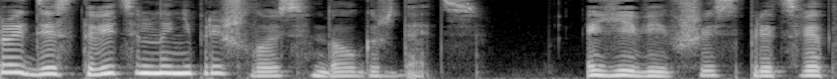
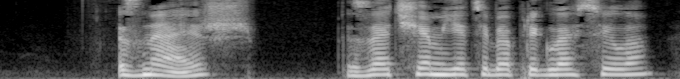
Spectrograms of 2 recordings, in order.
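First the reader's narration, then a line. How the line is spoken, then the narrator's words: Menacing question. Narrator (Russian): Грозно поинтересовалась Анна Сергеевна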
